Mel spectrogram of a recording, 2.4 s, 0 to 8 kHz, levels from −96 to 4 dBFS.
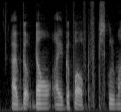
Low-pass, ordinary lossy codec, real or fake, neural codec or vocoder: none; none; real; none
